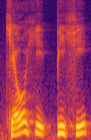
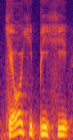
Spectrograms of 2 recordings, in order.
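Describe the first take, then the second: No difference in how they are said.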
